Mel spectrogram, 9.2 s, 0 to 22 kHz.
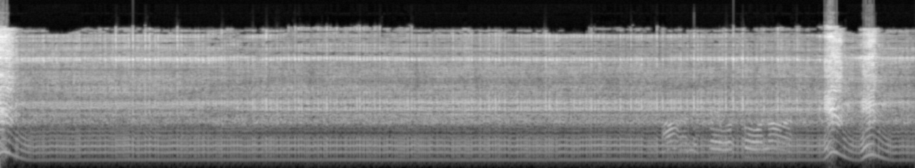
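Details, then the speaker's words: HPI Savage nitro truck, HPI 4.1 engine: steady high buzzing rev then sharp blips while the truck does not drive; owner suspects a gear problem, not confirmed. "on oh my God well I think that's the gear the gear made up feel it man"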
